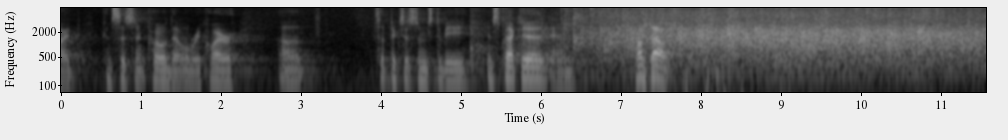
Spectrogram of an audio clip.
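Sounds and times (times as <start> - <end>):
speech: 0.0 - 3.3, 3.9 - 8.0
crowd applauding: 5.9 - 11.5.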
